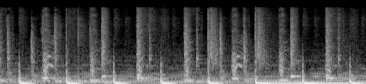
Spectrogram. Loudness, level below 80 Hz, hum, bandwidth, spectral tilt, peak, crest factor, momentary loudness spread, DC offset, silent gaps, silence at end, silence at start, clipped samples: -14 LUFS; -12 dBFS; none; 15 kHz; -6 dB/octave; -2 dBFS; 10 dB; 3 LU; under 0.1%; none; 0 s; 0 s; under 0.1%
